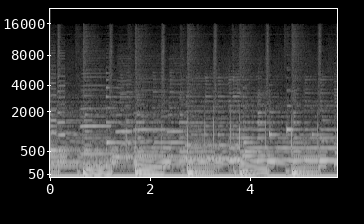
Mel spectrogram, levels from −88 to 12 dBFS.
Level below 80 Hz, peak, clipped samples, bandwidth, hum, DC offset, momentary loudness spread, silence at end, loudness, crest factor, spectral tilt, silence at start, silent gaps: -22 dBFS; -2 dBFS; under 0.1%; 16 kHz; none; 10%; 4 LU; 0 s; -19 LUFS; 14 dB; -7.5 dB/octave; 0 s; none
